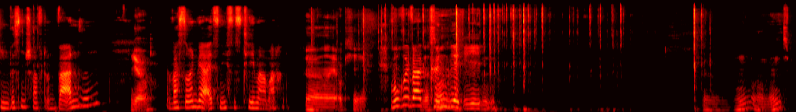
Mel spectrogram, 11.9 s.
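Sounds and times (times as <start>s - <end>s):
speech: 0.0s - 7.6s, 10.6s - 11.9s
typing on a computer keyboard: 5.4s - 9.6s, 10.4s - 10.8s.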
